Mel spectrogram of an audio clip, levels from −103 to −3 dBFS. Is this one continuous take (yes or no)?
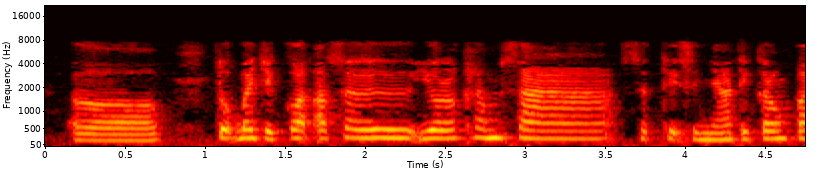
no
